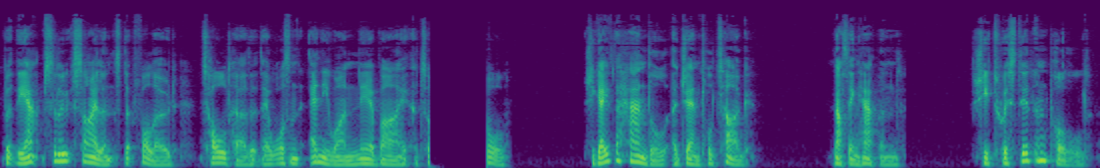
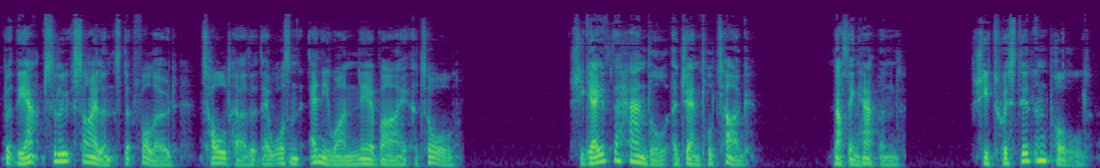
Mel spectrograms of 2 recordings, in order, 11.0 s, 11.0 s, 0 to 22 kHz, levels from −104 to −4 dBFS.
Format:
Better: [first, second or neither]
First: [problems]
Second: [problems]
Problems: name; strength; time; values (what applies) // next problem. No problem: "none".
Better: second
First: audio freezing; at 4.5 s for 0.5 s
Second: none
